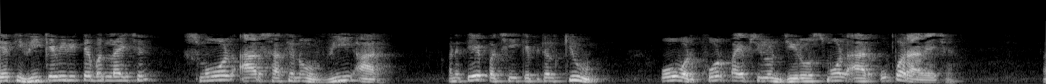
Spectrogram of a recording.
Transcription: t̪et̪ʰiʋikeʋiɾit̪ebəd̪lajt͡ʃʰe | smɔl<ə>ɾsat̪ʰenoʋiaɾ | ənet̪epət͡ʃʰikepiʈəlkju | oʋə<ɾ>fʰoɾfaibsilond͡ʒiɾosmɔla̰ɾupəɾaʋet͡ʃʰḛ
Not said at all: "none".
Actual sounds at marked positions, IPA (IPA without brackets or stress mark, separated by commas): a, ɾ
